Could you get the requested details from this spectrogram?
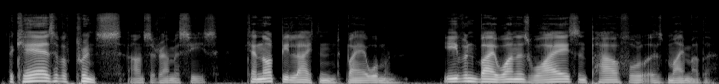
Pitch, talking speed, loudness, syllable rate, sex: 105 Hz, 190 wpm, -20 LUFS, 6.0 syllables/s, male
